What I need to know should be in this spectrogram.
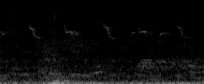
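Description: A rabbit chews on grass.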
